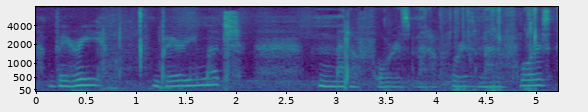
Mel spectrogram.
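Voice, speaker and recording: A woman whispers at a fairly slow pace. She is soft-spoken. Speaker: ASMR creator, Bible study reader. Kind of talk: ASMR Bible study ramble. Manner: soft-spoken, whispery, repeating words.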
